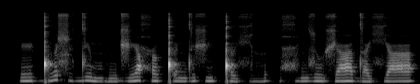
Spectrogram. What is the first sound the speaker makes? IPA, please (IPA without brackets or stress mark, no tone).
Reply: e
